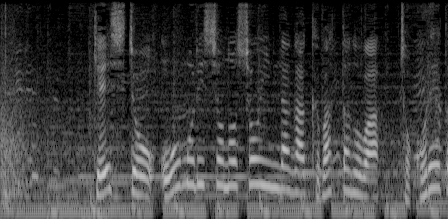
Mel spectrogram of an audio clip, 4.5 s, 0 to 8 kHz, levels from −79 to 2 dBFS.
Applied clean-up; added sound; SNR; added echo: none; none; none; none.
